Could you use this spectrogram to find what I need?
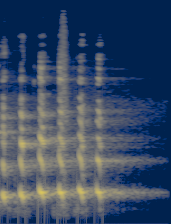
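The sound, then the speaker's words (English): A cat, newly adopted and named Victoria, gives about six short, high, tonal mews in quick, even succession, then falls quiet. “I really thought that was going to be the old cat.”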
